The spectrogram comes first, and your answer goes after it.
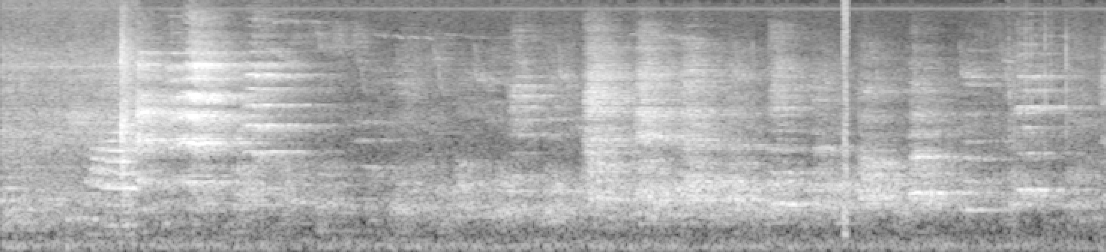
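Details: Chimpanzees at Twycross Zoo give a series of harsh, harmonic hoots and squeals in bursts around feeding time, with background chatter.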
